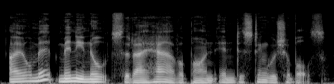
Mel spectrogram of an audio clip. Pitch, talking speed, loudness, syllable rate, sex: 110 Hz, 160 wpm, -19 LUFS, 5.8 syllables/s, male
